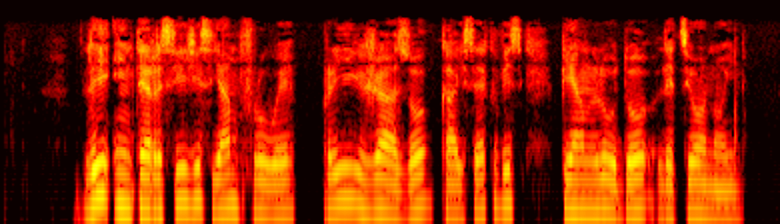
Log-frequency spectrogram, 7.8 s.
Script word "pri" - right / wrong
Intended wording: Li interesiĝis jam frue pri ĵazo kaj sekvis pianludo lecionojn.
right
